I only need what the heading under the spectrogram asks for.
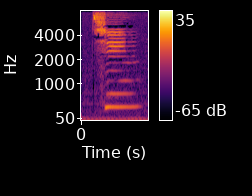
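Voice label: "qin", Mandarin pinyin, first tone; 亲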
